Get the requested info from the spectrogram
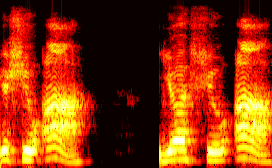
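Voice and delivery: Yeshua with stress on the third, final syllable. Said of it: "accent on the third syllable".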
